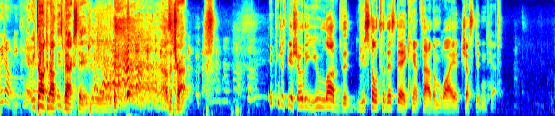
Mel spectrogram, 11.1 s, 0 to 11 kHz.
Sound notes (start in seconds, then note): 0.6 audience laughing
